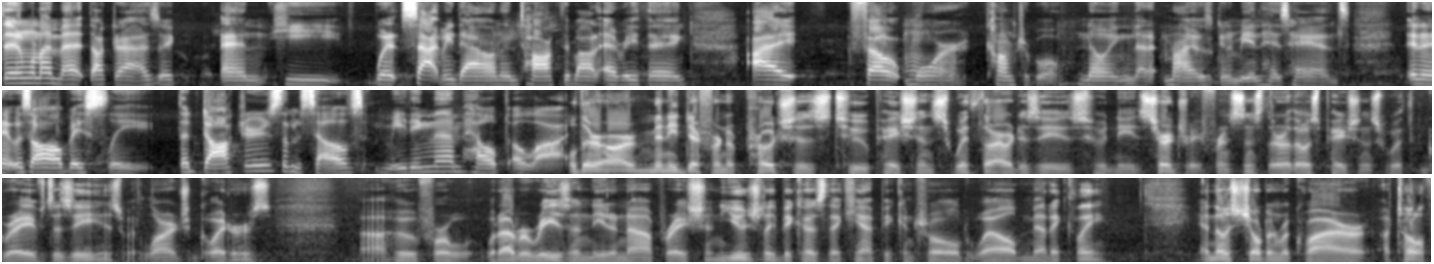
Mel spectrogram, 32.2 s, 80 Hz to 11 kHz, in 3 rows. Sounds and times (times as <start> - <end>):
Speech: 0.0 - 23.5, 24.1 - 29.8, 30.4 - 32.1.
